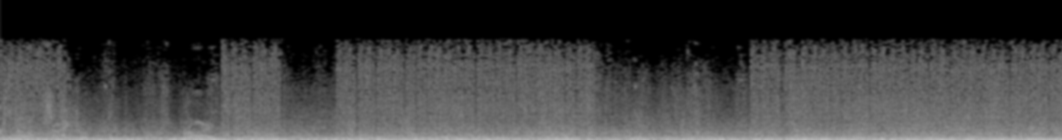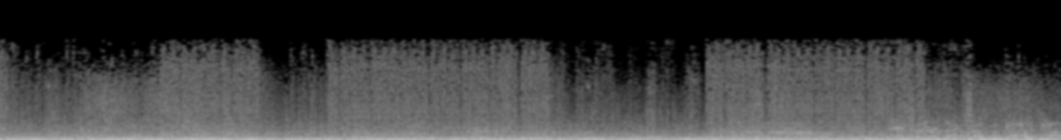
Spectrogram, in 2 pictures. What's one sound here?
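A motorboat engine roars steadily at speed.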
